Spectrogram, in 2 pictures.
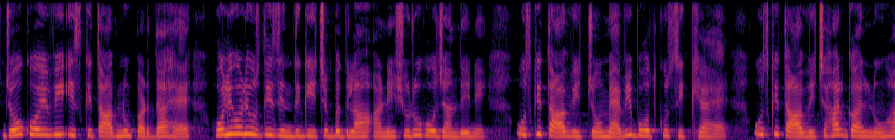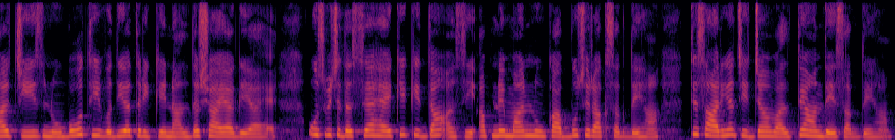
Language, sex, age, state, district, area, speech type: Punjabi, female, 18-30, Punjab, Patiala, rural, spontaneous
